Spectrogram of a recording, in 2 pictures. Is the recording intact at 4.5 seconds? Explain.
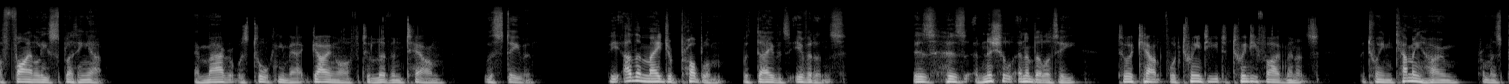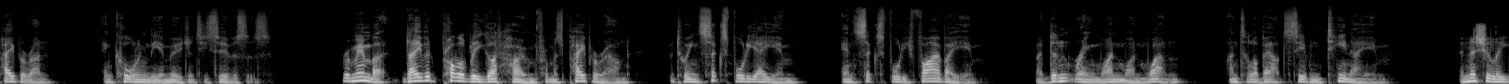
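No, at 4.5 seconds the speech sounds dull and gritty, with treble missing: a Bluetooth SBC bit pool drop from 2.21 to 4.74 s, consistent with a bit pool cut from 28 to 7 (about 66 kbps) that starves the upper sub-bands and coarsely quantises the rest.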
